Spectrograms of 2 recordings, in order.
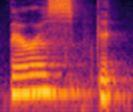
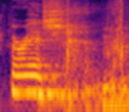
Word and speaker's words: Baris: I invite Baris. Did I get that right? Close enough. Barish.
